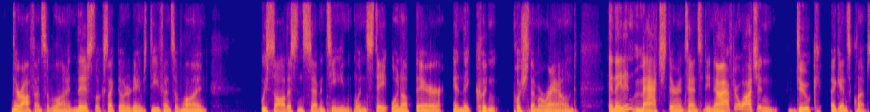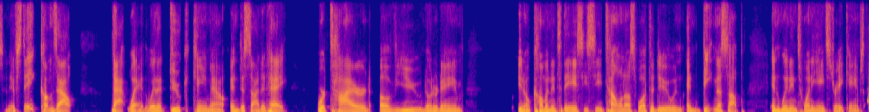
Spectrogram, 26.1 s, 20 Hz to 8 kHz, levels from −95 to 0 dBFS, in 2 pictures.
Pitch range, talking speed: 95-115 Hz, 185 wpm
